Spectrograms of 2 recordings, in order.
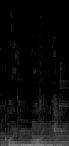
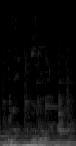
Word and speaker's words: Glenmorangie: Easiest way to remember that, it's orangey, like the fruit orangey. Some people will say Glenmorangie, but the local sort of people up around there, they'll try to relate. The correct way to say it is Glenmorangie, not Glenmorangie.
